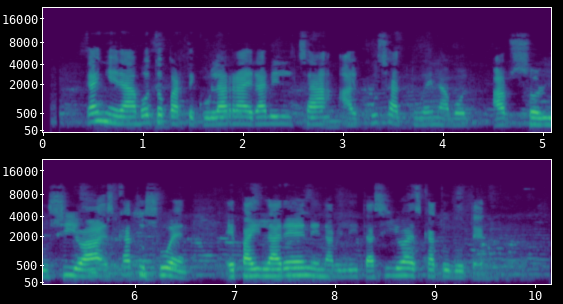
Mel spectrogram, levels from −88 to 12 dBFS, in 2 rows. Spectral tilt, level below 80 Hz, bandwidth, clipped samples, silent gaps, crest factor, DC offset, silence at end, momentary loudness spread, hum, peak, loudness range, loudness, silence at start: -4 dB/octave; -80 dBFS; 11 kHz; under 0.1%; none; 20 dB; under 0.1%; 0.1 s; 12 LU; none; -4 dBFS; 6 LU; -25 LUFS; 0.15 s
